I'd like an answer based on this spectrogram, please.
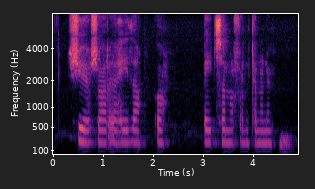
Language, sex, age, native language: Icelandic, female, 11, Icelandic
